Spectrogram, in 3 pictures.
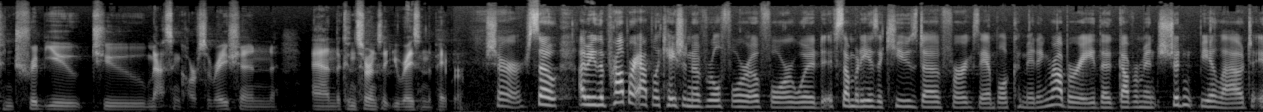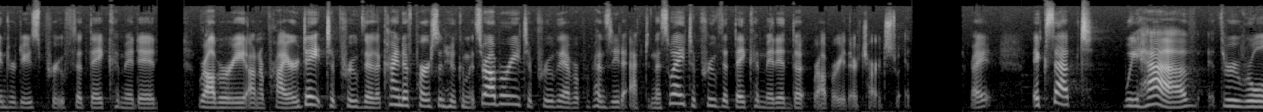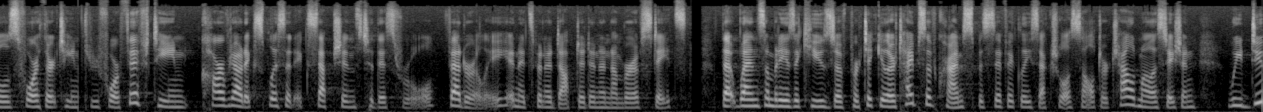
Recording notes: This episode was recorded live at a Connecticut Public Interest Law Journal symposium at UConn School of Law.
